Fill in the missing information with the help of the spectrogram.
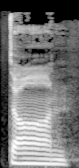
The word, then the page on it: dán: dawn; Irish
